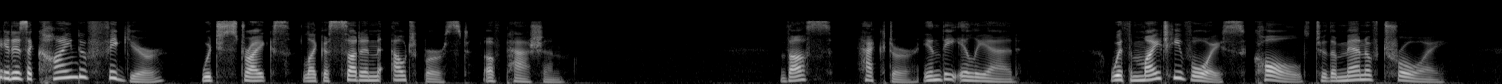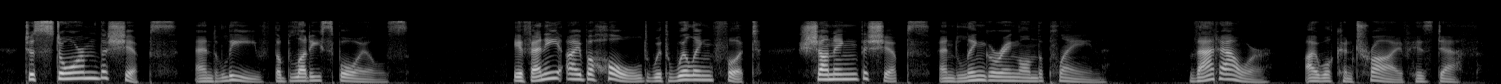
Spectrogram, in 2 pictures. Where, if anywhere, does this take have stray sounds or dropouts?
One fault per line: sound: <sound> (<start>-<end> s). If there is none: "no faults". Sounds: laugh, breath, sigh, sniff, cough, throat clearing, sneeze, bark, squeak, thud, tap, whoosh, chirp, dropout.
no faults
